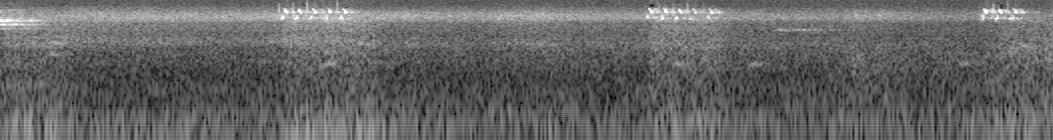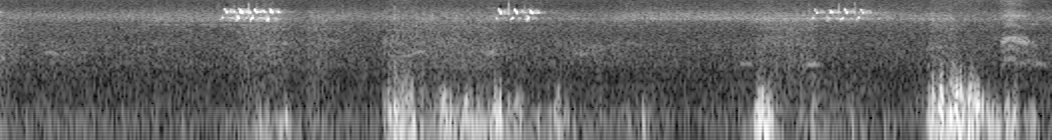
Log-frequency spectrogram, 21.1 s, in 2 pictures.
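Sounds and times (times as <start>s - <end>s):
wind rumble on microphone: 13.1s - 17.2s, 17.9s - 21.0s.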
